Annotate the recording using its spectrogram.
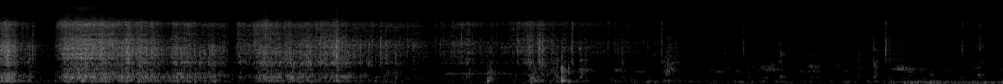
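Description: Crackling hiss of a lidded pot of soup simmering on a gas burner, loudest in the first few seconds, then fading, with scattered light clicks.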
